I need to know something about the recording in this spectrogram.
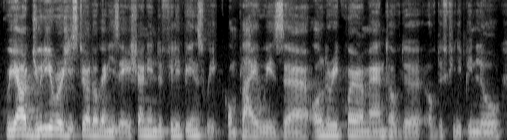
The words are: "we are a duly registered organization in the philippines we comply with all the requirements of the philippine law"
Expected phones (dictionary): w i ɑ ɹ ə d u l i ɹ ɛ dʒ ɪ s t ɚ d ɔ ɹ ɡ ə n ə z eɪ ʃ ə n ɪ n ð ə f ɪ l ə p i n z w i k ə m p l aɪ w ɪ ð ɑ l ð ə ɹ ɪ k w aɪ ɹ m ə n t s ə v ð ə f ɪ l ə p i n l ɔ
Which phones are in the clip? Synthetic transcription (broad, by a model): w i ɑ ɹ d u l i ɹ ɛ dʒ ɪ s t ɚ d ɔ ɹ ɡ ə n ə z eɪ ʃ ə n ɪ n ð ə f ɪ l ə p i n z w i k ə m p l aɪ w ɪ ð ɑ l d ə ɹ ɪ k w aɪ ɹ m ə n t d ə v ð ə f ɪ l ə p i n l ɔ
